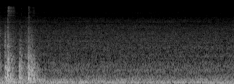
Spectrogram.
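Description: Plastic top cover of a Dahle paper shredder being set back in place: a quick clatter of two or three knocks right at the start, then only a steady low background rumble.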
